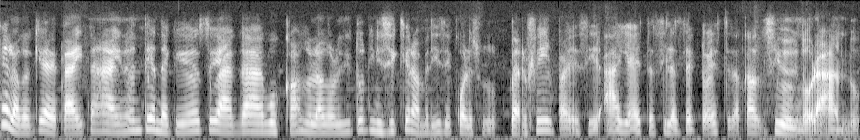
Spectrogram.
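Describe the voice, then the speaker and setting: A woman speaks at a very fast pace in a Peruvian jungle accent, with hardly any pauses. The sound is dry with no echo. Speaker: streamer. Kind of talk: casual stream commentary. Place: home room. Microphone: studio mic.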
